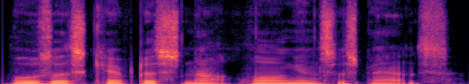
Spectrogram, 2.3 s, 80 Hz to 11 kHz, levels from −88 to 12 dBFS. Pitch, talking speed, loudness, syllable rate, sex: 115 Hz, 180 wpm, -15 LUFS, 4.6 syllables/s, male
